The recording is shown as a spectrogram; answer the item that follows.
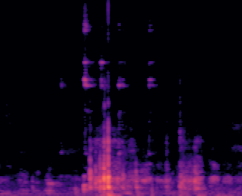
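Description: Puppies moving about close by: a few light clicks, then a short louder flurry of sounds about a second in.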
